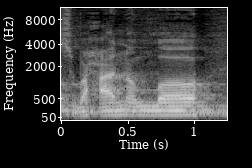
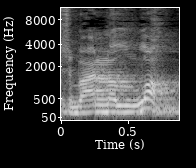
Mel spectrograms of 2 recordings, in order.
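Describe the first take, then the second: First: The vowel after the second l is held long. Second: The vowel after the second l is cut short. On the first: Every letter is kept. The speaker calls it right. "Jaga tu" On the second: A letter is lost, so there is no reward. The speaker calls it wrong. "kita mati tak ada satu huruf"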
